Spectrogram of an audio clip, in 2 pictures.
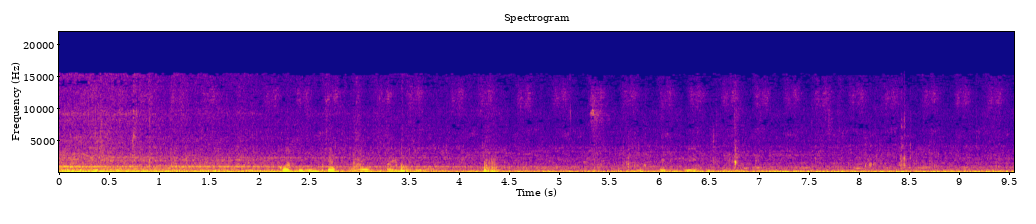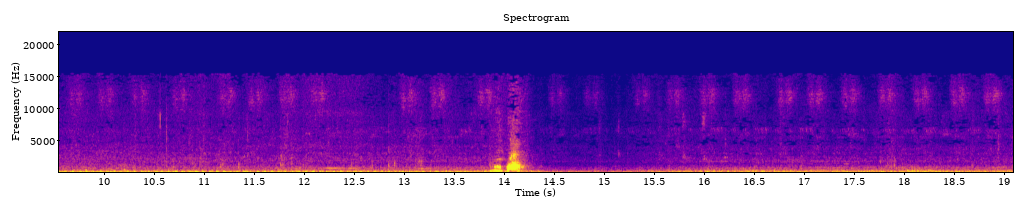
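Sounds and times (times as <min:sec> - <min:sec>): steady low rumble: 0:00.0 - 0:19.0
dog barking: 0:13.8 - 0:14.4.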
